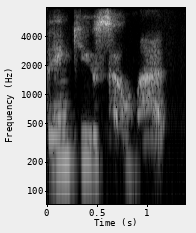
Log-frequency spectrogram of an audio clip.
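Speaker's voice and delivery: hushed, breathy whisper-yell under the breath. As Crackle leaves, her player voices Crackle's thanks in a whisper-yell. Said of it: "I like kind of whisper yell".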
